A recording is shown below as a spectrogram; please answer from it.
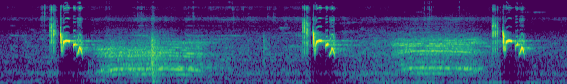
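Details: Lure call of a male bar-winged prinia, loud and insistent: three sharp, high, chirping bursts spaced roughly two seconds apart, separated by a drawn-out bleating sound in the background.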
